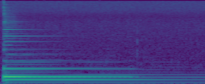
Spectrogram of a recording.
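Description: Classical guitar: the open fifth string and the first string held at the first fret, plucked together once and left to ring, fading over about two seconds.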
